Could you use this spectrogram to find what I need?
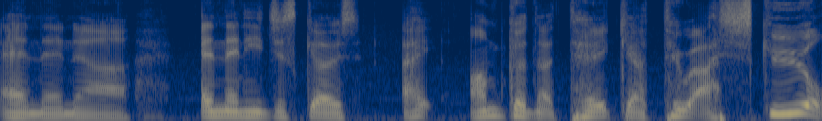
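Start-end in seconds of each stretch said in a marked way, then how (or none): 2.0-4.1 put-on sudden, heavy, full Scottish accent. Retelling how Hagrid tells Harry he is taking him to school: Scottish-accented Hagrid impression. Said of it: "He just turned really Scottish for a second".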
